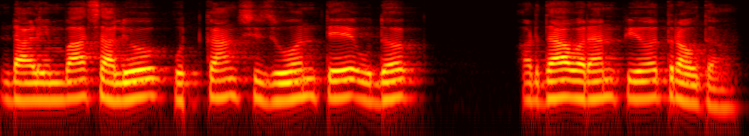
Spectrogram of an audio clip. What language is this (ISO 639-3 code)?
kok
